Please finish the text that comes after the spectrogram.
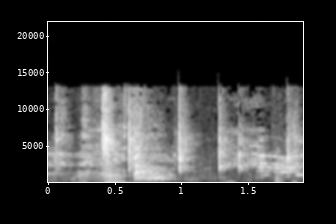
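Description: A single dog barks several times in quick, uneven bursts, sharp, the short yappy barks following one another over a couple of seconds.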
